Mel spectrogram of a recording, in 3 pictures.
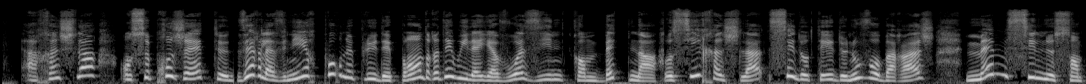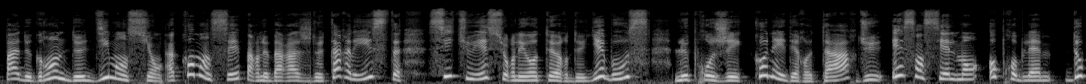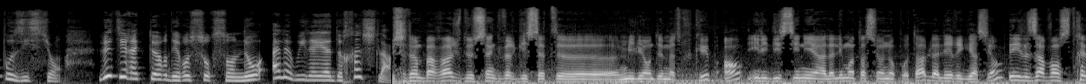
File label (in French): reportage; kenchla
